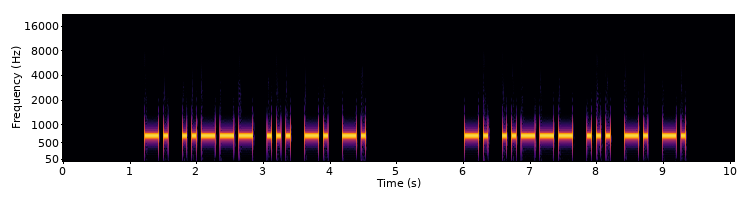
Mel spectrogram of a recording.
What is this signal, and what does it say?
Morse code, heard as a keyed tone, about 17 wpm, 700 Hz. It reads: N2SNN N2SNN
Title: USA Call Signs - 5 Characters - Repeated 3x - 17wpm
